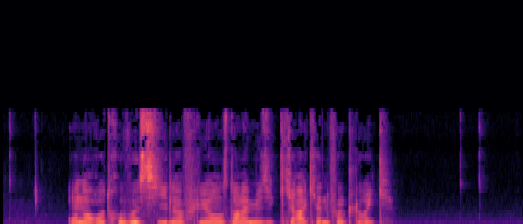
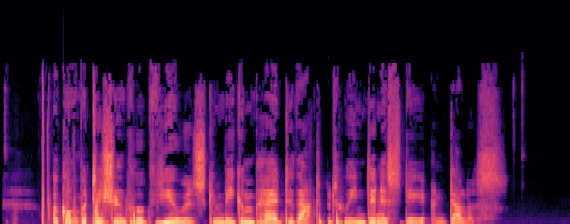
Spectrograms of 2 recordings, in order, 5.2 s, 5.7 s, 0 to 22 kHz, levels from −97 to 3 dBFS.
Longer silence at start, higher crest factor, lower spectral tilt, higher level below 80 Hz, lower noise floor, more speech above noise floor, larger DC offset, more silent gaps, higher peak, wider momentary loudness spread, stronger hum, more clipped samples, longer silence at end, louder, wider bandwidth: first, 0.7 s vs 0.45 s; about the same, 20 dB vs 16 dB; about the same, -4 dB/octave vs -4.5 dB/octave; second, -66 dBFS vs -48 dBFS; first, -73 dBFS vs -66 dBFS; second, 42 dB vs 51 dB; neither; neither; second, -14 dBFS vs 0 dBFS; about the same, 12 LU vs 11 LU; neither; neither; first, 1.35 s vs 0.7 s; second, -31 LUFS vs -16 LUFS; second, 11.5 kHz vs 15.5 kHz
